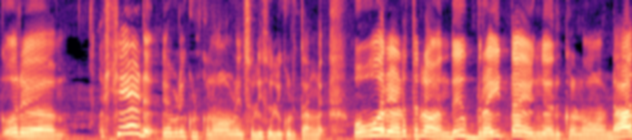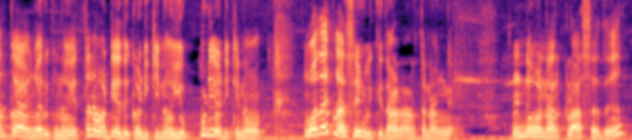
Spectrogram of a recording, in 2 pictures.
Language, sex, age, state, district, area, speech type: Tamil, female, 30-45, Tamil Nadu, Cuddalore, rural, spontaneous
